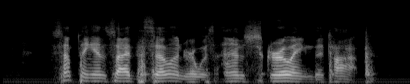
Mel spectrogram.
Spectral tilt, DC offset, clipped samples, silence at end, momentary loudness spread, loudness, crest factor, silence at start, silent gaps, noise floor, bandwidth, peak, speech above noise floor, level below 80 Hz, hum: -5 dB/octave; under 0.1%; under 0.1%; 0.35 s; 12 LU; -26 LUFS; 22 dB; 0.55 s; none; -63 dBFS; 9.8 kHz; -6 dBFS; 36 dB; -62 dBFS; none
